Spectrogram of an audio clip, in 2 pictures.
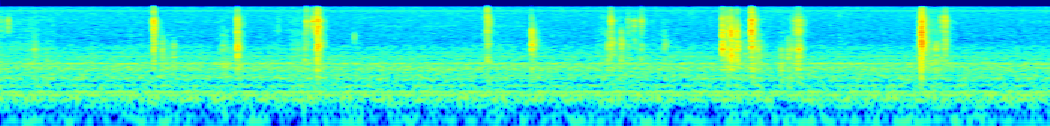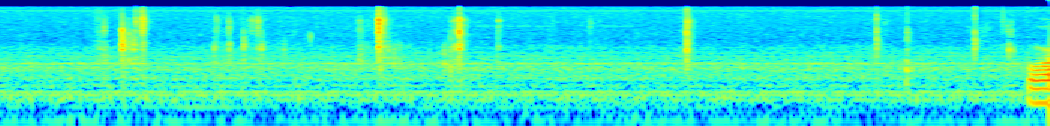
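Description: Glass marbles clicking against each other and the wooden parts of a hand-turned wooden rotary marble lift: scattered sharp clicks at irregular intervals, some in quick clusters, over a faint steady hum.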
